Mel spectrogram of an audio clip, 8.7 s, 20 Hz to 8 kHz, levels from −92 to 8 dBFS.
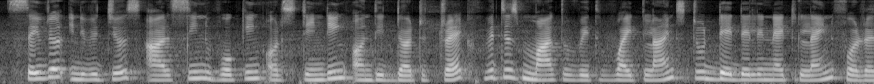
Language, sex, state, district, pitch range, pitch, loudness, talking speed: English, female, Telangana, Hyderabad, 175-230 Hz, 185 Hz, -18 LUFS, 160 wpm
